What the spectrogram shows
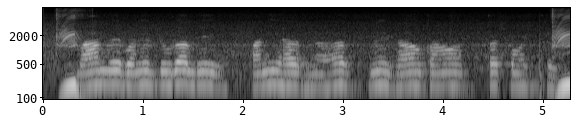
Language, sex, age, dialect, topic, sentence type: Chhattisgarhi, male, 25-30, Northern/Bhandar, agriculture, statement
